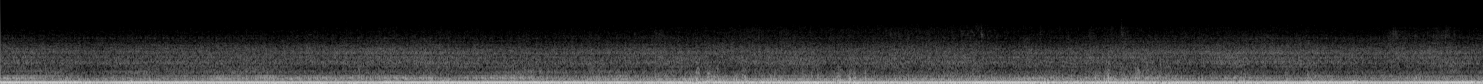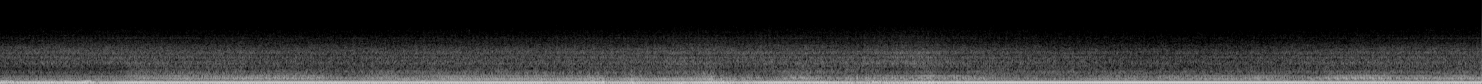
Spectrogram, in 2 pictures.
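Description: Narrowboat's diesel engine running steadily at cruising speed, a constant low hum that grows a little louder near the end.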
